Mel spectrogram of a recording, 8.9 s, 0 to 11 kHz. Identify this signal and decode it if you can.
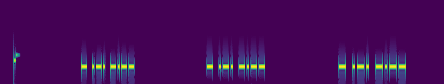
Morse code, heard as a keyed tone, about 30 wpm, 700 Hz. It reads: TRY TRY TRY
